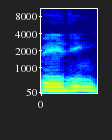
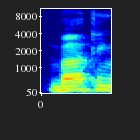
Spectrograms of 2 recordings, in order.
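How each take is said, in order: First: First vowel is an 'ay' sound. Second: First vowel is a broad 'aa' sound. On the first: The speaker calls it right. "अब हम बेदिंग पढ़ेंगे" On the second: The speaker calls it wrong. "अब हम बाथिंग नहीं पढ़ेंगे"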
